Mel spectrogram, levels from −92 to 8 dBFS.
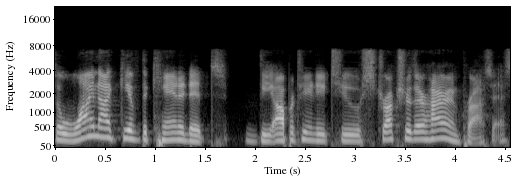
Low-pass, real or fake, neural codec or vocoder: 7.2 kHz; fake; codec, 16 kHz, 1.1 kbps, Voila-Tokenizer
